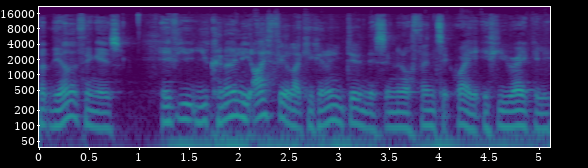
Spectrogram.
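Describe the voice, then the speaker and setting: At a very fast pace, a man talks with lively intonation and a fairly low pitch. His voice is somewhat breathy. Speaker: podcast host, yoga teacher. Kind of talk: podcast conversation.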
